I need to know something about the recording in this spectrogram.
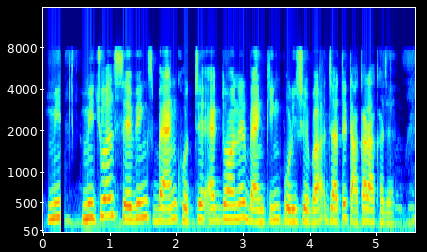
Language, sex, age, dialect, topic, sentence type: Bengali, female, 18-24, Standard Colloquial, banking, statement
